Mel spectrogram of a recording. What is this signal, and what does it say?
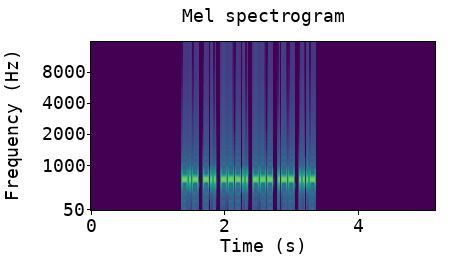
Morse code, heard as a keyed tone, about 41 wpm, 700 Hz. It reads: KD8OWV
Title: USA Call Signs - 6 Characters - Repeated 2x - 45wpm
